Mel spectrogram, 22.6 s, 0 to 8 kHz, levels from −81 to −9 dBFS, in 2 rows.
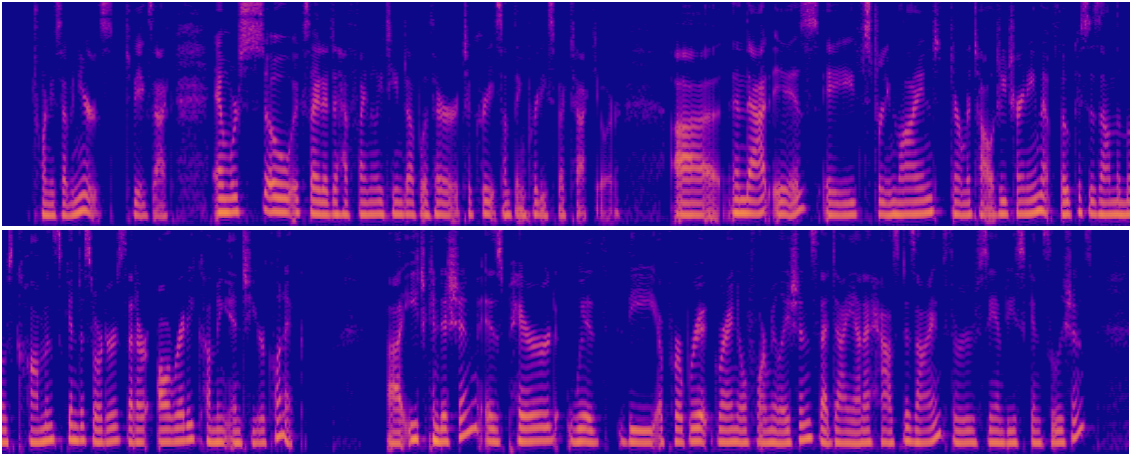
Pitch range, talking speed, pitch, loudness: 160-180 Hz, 165 wpm, 165 Hz, -36 LUFS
